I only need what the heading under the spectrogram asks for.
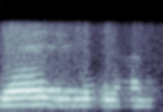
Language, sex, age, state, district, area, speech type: Sindhi, female, 60+, Rajasthan, Ajmer, urban, conversation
